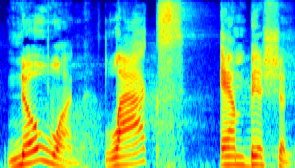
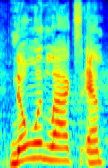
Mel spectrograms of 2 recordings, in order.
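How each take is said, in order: First: "no one lacks ambition" said slowly, each word weighted, falling on "no"; emphatic slow statement. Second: "No one lacks am-" scoffed higher and cut off; mocking parent echo. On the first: Acted. Pastor stating his first building block, slow and weighty. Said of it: "first building block, no one lacks ambition". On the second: Pastor voicing a parent mocking his claim, higher and scoffing. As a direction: sneer back "No one lacks am-" as a doubting parent, pitch raised. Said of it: "I can hear the parents almost seething".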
